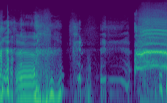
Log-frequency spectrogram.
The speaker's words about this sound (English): Dude, that scream, that's like the loudest scream I've ever heard.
